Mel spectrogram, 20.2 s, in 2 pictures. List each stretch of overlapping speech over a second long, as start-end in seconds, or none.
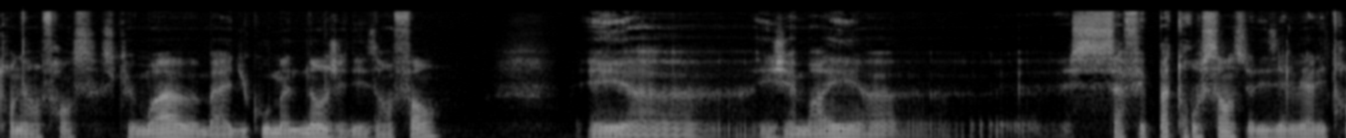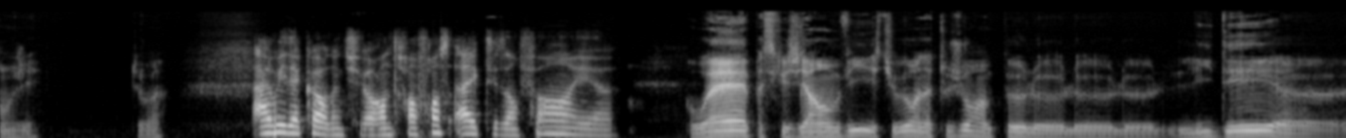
none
